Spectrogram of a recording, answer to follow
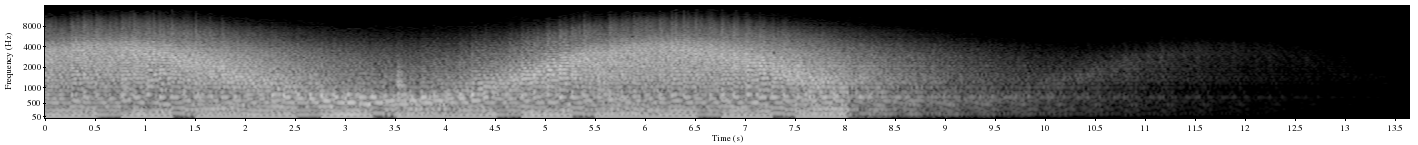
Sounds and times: guitar 0:00.0 - 0:09.2

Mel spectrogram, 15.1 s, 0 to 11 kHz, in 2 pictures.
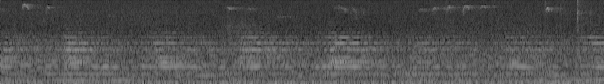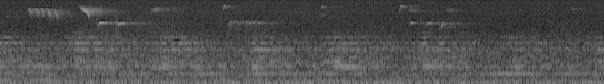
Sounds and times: distant churchbells 0:00.0 - 0:15.1

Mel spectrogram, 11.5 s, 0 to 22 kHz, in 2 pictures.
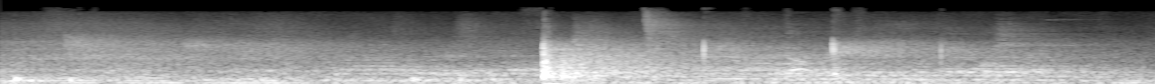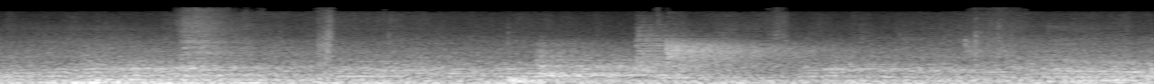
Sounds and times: crowd 0:00.0 - 0:11.5

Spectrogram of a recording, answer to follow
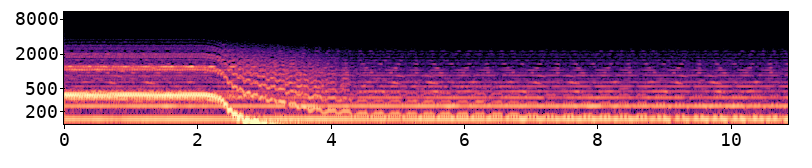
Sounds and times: Drone 0:00.0 - 0:09.2

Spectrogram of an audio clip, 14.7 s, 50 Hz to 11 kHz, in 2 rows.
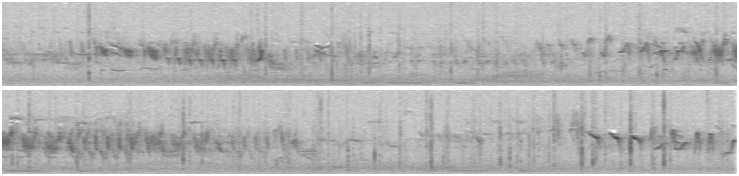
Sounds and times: Drizzle in a tent 0:00.0 - 0:14.7

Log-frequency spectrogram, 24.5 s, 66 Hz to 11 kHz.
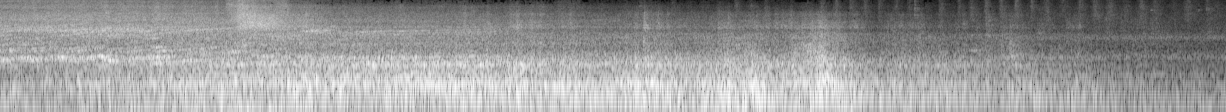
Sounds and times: train enters station 0:00.0 - 0:24.5

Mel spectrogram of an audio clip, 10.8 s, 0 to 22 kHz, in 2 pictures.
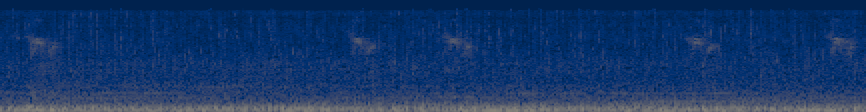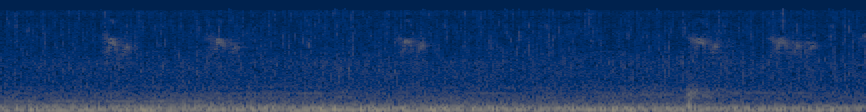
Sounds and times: Stream 0:00.0 - 0:10.8
Wind 0:00.0 - 0:10.8
Birds 0:09.6 - 0:10.8

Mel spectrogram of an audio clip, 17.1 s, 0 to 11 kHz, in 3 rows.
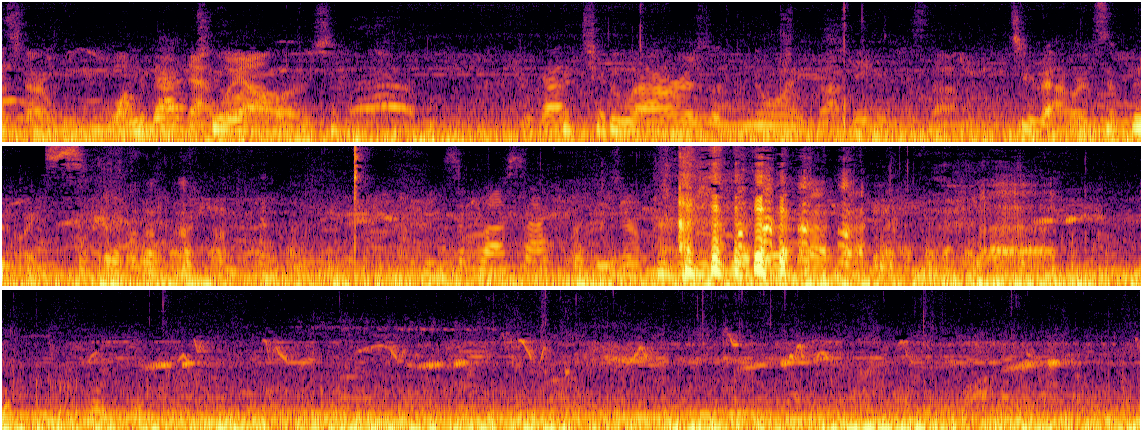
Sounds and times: chatter 0:00.0 - 0:17.0
traffic 0:00.0 - 0:17.0

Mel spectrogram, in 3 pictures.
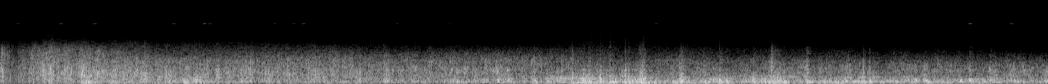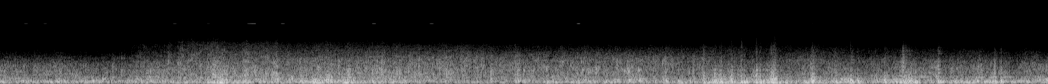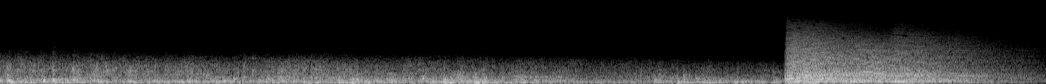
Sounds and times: long thunder sound 0:00.0 - 0:18.9
long thunder sound 0:28.8 - 0:31.4

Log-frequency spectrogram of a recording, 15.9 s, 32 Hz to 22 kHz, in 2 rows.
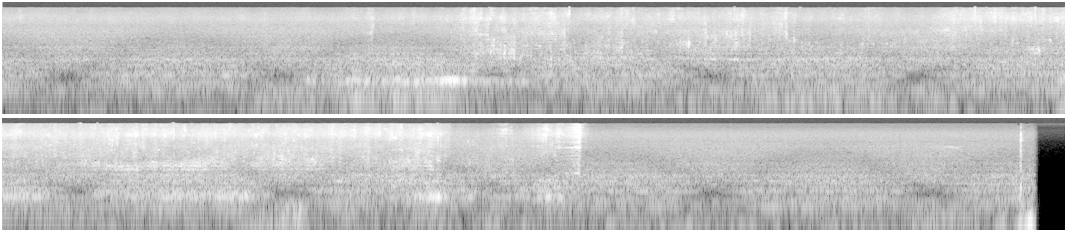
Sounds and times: fan 0:00.0 - 0:15.7
flushing toilet sound reversed 0:02.3 - 0:12.4

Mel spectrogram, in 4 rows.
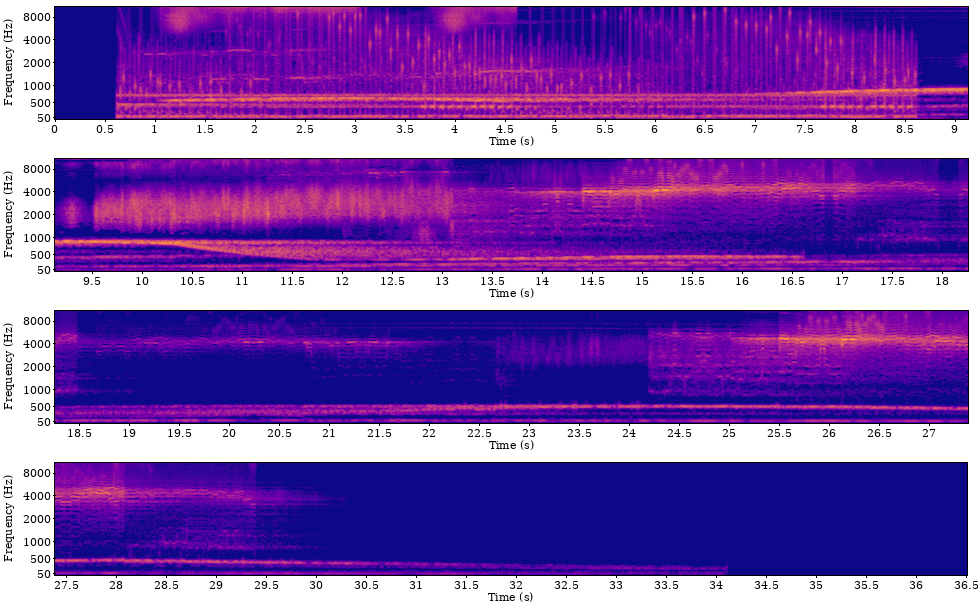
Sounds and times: space ships 0:00.6 - 0:14.0

